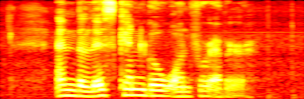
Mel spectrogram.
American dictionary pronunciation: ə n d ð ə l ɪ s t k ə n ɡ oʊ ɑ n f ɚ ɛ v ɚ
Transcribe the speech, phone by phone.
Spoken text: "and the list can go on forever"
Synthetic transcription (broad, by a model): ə n ð ə l ɪ s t k ə n ɡ oʊ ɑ n f ɚ ɛ v ɚ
